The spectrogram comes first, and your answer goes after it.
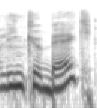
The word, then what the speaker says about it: Linkebeek: Je prononce bien Linkebeek.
